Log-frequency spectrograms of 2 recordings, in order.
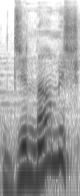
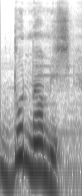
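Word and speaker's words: dynamis: Pode pronunciar dinamis ou dunamis.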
